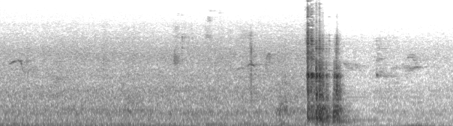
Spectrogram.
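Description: A screwdriver is forced through a rubber grommet to punch a hole for a hose. There is low handling noise, then one short loud burst about four seconds in as the blade pushes through the rubber.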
